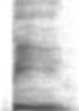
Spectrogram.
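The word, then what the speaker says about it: 比: repita en voz alta pi pi pi pi pi pi pi se pronuncia con el tercer tono pi se usa para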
